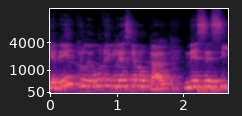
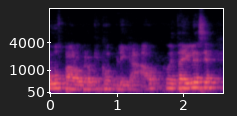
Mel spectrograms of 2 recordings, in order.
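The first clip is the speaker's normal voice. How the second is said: put-on a lower, softer sigh of a fed-up young man; young man fed up with every church, lower and softer; exasperated young man; 6 semitones lower, 4 dB quieter than usual. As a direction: groan it out like a tired churchgoer. Young man complains to Paul.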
